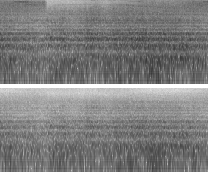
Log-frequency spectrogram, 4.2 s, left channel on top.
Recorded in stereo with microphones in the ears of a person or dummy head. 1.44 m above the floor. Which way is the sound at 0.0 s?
70° left (ahead or behind).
